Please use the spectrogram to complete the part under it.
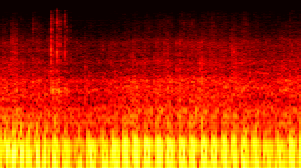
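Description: Small Rebel motorcycle ridden hard on a dirt trail, its engine pulsing in a loud, steady low rumble with clattering and scraping over rough ground, close to the rider.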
